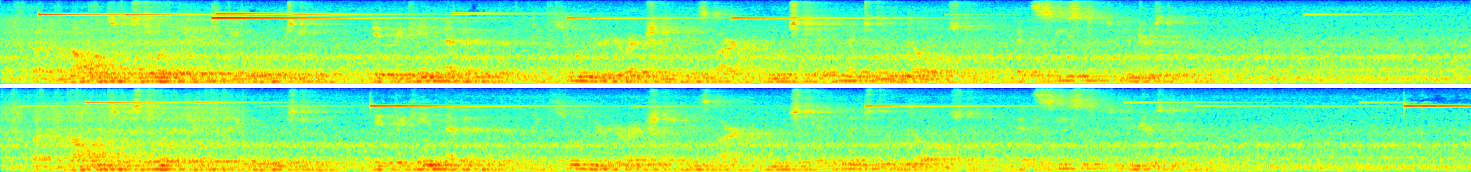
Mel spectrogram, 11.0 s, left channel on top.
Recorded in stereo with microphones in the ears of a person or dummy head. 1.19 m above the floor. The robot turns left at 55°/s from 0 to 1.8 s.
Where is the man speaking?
165° right, 5 m; by 9.0 s 110° left, 5 m.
